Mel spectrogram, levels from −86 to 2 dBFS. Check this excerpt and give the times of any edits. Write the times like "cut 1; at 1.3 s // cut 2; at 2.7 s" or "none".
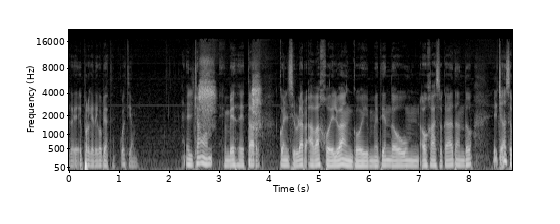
cut 1; at 1.0 s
